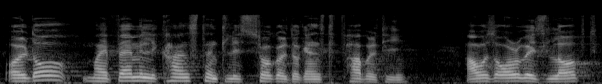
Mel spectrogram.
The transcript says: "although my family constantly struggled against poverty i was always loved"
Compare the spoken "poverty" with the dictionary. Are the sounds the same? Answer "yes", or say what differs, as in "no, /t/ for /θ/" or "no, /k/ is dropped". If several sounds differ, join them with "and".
no, /b/ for /v/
